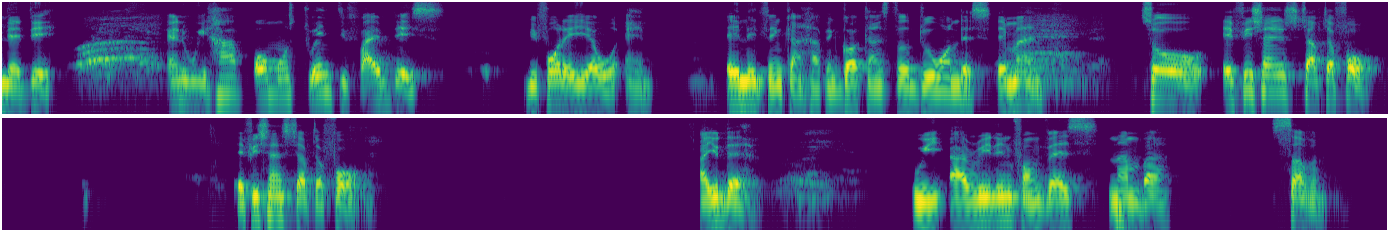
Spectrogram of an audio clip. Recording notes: Sermon delivered on Friday, December 7, 2023, at Strong Christian Church in Cape Town, South Africa.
